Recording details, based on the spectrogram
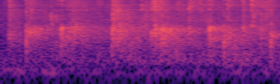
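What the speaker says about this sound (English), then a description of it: "Let's clap for Priyanka." An audience at a resume writing workshop claps for a participant, a short burst of steady, close applause that fills the whole moment with no talk.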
